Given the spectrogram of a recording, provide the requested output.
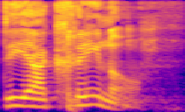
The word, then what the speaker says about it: diakrino: But if you actually look at this word, hesitation, or in some translations, debating or doubting, in the Greek, it is pronounced diakrino.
